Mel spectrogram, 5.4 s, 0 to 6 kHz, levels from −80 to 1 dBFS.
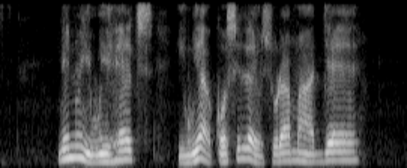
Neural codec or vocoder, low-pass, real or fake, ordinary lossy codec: codec, 24 kHz, 3 kbps, HILCodec; 5.4 kHz; fake; none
